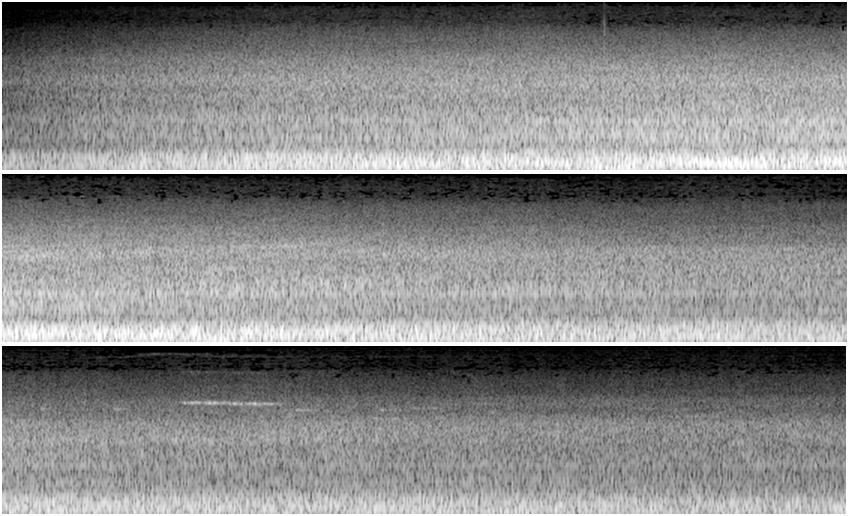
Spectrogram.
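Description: Indian Railways express train of coaches hauled by a diesel locomotive passing along a platform. A dense, steady rumble of wheels on rail builds over the first few seconds, is loudest around six to eight seconds in, then slowly eases. A brief high wheel squeal comes about fifteen seconds in.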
